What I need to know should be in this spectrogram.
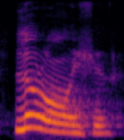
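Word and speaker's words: l'orange: और एपॉस्टोफी है और इसके साथ ऑरेंज है लुरज लुरज लुरश द ऑरेंज तो ये आप देख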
